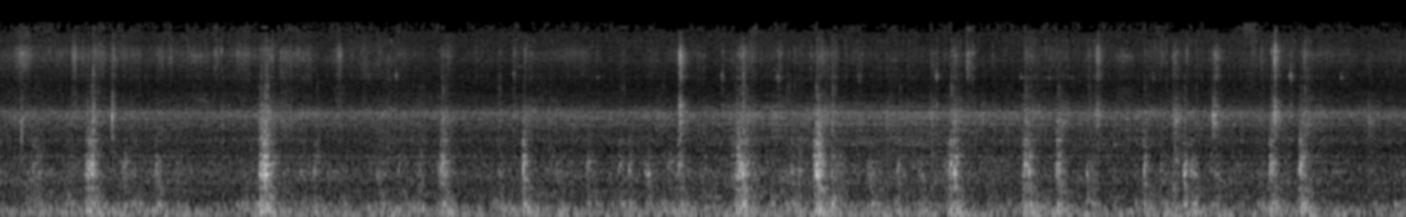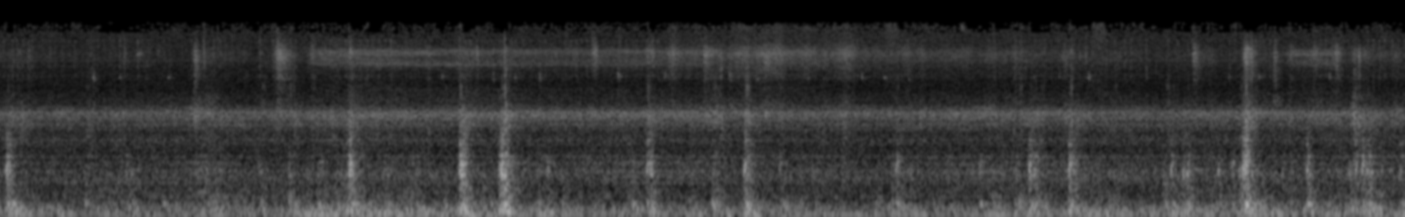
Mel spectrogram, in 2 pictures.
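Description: Passenger train running on rails, heard from aboard: a steady low rumble of the wheels with irregular clicks and knocks over the rail joints.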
